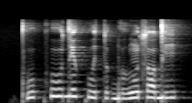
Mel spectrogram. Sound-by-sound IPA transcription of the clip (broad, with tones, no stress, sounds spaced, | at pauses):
kʼ u˨ kʰ uː˦ d e˦ kʷ i˨ t ʊ˨ ɡ͡b ʊ˨ ɣ ũ˦ s ɔ˦ d i˦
